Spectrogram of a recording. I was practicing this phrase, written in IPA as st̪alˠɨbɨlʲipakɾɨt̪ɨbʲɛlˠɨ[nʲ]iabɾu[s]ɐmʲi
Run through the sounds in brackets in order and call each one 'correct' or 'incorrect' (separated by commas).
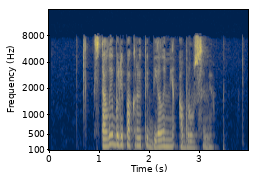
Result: incorrect, correct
